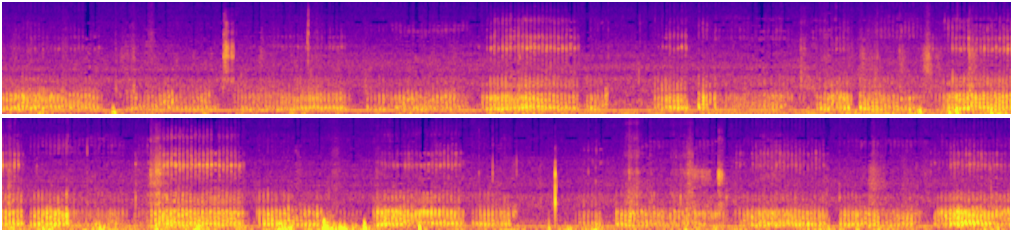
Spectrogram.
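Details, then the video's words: Amy, a sleeping pet cat, purring and snoring indoors: a steady low rumbling purr with louder breathy snore-like bursts recurring every second or two throughout. "Compilation of Amy Purring & Snoring"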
